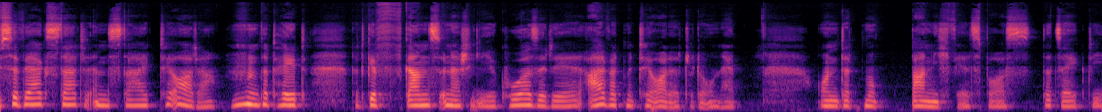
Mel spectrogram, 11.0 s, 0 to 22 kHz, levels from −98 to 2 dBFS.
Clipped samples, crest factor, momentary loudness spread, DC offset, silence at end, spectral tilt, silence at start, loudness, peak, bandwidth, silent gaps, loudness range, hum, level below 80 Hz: under 0.1%; 22 dB; 14 LU; under 0.1%; 0 s; -3.5 dB/octave; 0 s; -30 LUFS; -10 dBFS; over 20 kHz; none; 6 LU; none; -70 dBFS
